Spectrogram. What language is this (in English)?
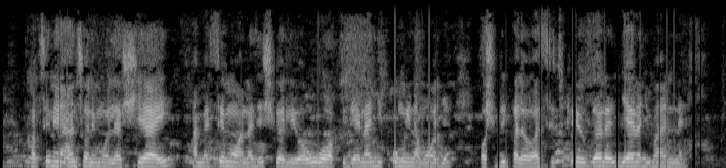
Swahili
